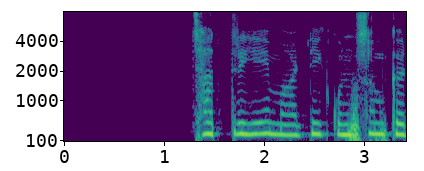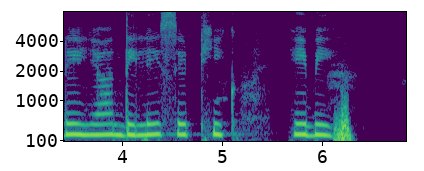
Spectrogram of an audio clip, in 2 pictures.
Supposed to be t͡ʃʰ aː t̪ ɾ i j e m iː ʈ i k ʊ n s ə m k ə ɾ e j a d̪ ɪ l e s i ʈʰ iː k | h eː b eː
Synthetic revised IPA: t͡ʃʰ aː t̪ ɾ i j e m aː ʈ i k ʊ n s ə m k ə ɾ e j a d̪ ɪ l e s e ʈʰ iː k | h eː b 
